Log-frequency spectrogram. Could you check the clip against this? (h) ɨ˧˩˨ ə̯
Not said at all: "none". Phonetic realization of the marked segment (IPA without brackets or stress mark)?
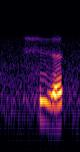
h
